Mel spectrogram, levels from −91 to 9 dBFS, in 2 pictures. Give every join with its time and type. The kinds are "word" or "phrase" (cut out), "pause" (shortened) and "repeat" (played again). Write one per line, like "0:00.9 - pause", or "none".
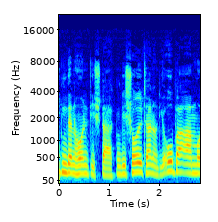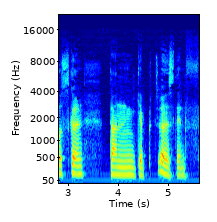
none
